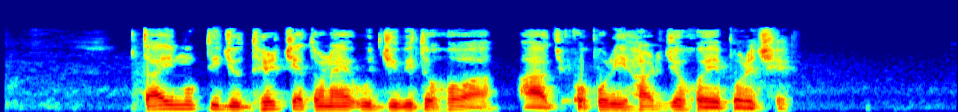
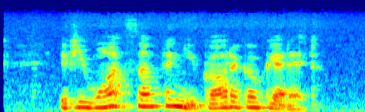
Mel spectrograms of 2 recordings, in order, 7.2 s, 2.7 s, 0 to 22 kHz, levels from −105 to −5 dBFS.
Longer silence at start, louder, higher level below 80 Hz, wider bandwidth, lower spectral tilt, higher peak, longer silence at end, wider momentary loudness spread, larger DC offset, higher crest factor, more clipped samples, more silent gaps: first, 1.1 s vs 0.45 s; first, -16 LUFS vs -22 LUFS; about the same, -52 dBFS vs -56 dBFS; second, 7.8 kHz vs 11 kHz; second, -5.5 dB/octave vs -8 dB/octave; first, -2 dBFS vs -6 dBFS; first, 1.3 s vs 0.4 s; second, 5 LU vs 9 LU; neither; about the same, 16 dB vs 16 dB; neither; neither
